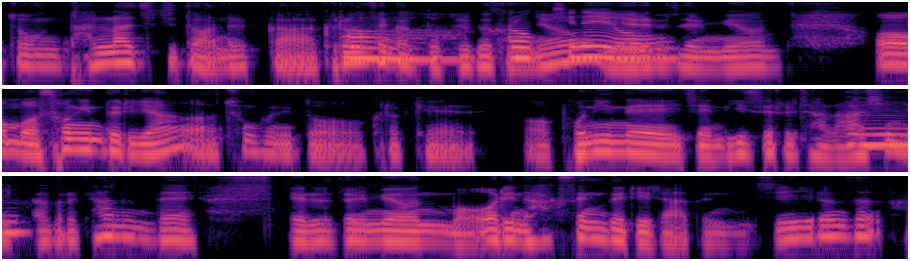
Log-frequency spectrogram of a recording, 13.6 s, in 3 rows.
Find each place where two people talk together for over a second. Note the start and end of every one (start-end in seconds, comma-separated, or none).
1.7-3.4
